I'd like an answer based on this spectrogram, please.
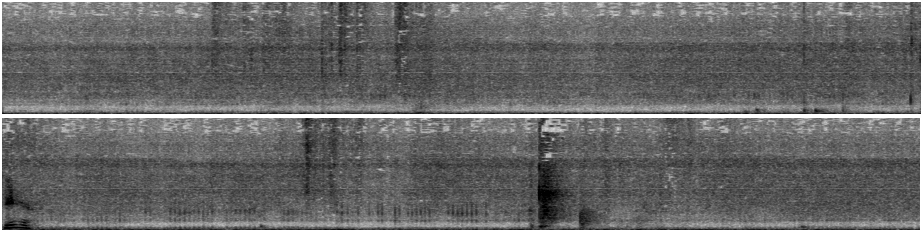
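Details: Dewey, a happy little kitten, purring indoors: a low, steady, pulsing rumble runs through the whole stretch, broken by a brief human voice near the middle and a few soft knocks and clicks.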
